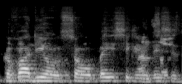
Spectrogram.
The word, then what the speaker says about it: Guardiola: Guardiola.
